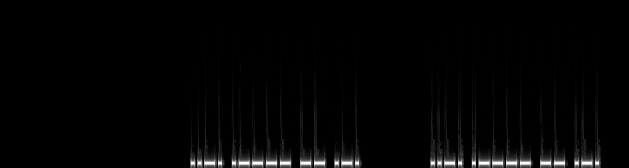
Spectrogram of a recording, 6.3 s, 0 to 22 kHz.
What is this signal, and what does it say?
Morse code, heard as a keyed tone, about 36 wpm, 700 Hz. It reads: F1MR F1MR
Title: DXCC-100 Call Signs - 4 Characters - Repeated 2x - 35wpm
